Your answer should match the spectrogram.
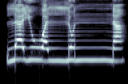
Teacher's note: کلمت لیولن میں لام پہ زبر ہے یا پہ پیش ہے پھر واو پہ زبر ہے تو ہم یہ تینوں حرکات کو ظاہر کریں گے. حرف اللام پہ تشدید ہے تو ہمیں 2 حرف کے برابر لام کو پڑھنا ہے کیونکہ تشدید کی اصلیت 2 حرف ہے. · اور کیونکہ تشدید پیش کا ہے تو ہمیں پیش کو بھی ظاہر کرنا ہے. حرف نون پہ تشدید ہے تو ہم 2 حرف کے برابر نون کو پڑھیں گے. لیولن.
